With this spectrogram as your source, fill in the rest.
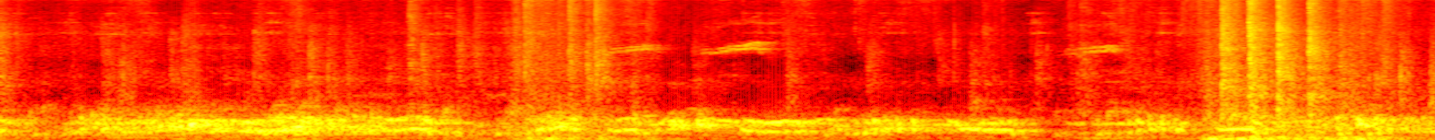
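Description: A flock of pigeons coos continuously at close range, the low burbling calls overlapping, with a few thin chirps and intermittent rustles or wing flutters breaking in.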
